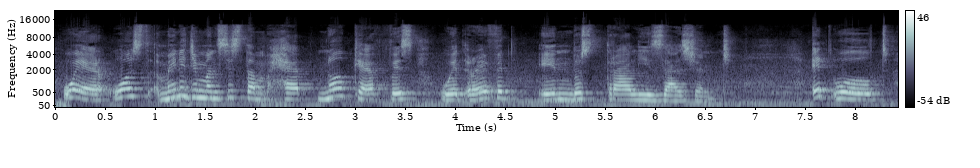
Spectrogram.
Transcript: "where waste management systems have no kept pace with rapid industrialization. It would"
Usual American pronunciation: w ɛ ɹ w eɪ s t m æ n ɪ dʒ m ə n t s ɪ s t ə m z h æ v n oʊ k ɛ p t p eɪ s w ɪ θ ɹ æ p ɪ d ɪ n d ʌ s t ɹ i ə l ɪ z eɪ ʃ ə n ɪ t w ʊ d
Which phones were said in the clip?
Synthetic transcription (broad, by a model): w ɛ ɹ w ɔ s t m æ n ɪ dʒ m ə n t s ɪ s t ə m h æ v n oʊ k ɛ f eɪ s w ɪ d ɹ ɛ f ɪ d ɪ n d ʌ s t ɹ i l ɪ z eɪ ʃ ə n ɪ t w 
